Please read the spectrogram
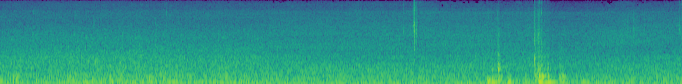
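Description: Steady rushing background of tailwater below a dam, with a low hum that fades out about three seconds in. Two dull knocks a little past the middle, from gear handled in the canoe.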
